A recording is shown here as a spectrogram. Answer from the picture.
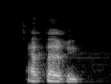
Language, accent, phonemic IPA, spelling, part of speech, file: French, Canada, /a.pa.ʁy/, apparut, verb, LL-Q150 (fra)-apparut.wav
- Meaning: 1. third-person singular past historic of apparaître 2. third-person singular past historic of apparaitre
